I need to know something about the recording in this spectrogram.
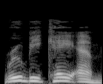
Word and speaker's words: Rubychem: Ruby Kemp pronounced Ruby km is a freely available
